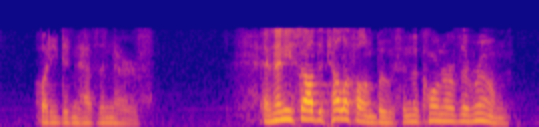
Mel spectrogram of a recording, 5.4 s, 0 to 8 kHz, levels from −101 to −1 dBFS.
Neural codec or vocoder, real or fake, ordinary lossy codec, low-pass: none; real; AAC, 16 kbps; 7.2 kHz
